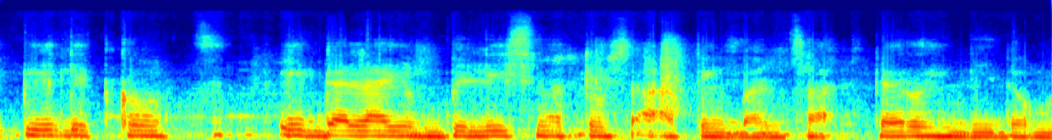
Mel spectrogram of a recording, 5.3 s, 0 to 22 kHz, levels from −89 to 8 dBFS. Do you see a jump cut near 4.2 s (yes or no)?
no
